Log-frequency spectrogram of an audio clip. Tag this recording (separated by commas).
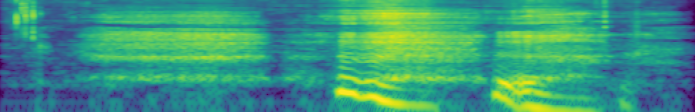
Human voice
